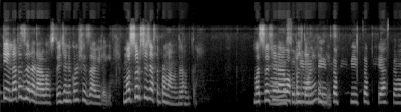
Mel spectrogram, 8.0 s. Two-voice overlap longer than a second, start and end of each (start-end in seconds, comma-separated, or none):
5.4-6.8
